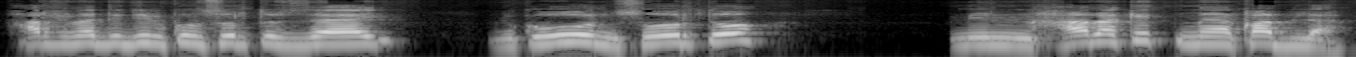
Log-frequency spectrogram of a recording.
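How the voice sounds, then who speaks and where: A high-pitched Egyptian man teaching a recitation lesson. He poses questions and answers them himself, stretching out example words slowly. The recording sounds dull and lo-fi. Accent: Egyptian Arabic.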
